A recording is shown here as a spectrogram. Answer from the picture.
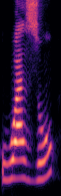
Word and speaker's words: oiseau: Dans certains mots, la lettre S fait le son Z comme dans oiseau. Dans le mot oiseau, je remarque que la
